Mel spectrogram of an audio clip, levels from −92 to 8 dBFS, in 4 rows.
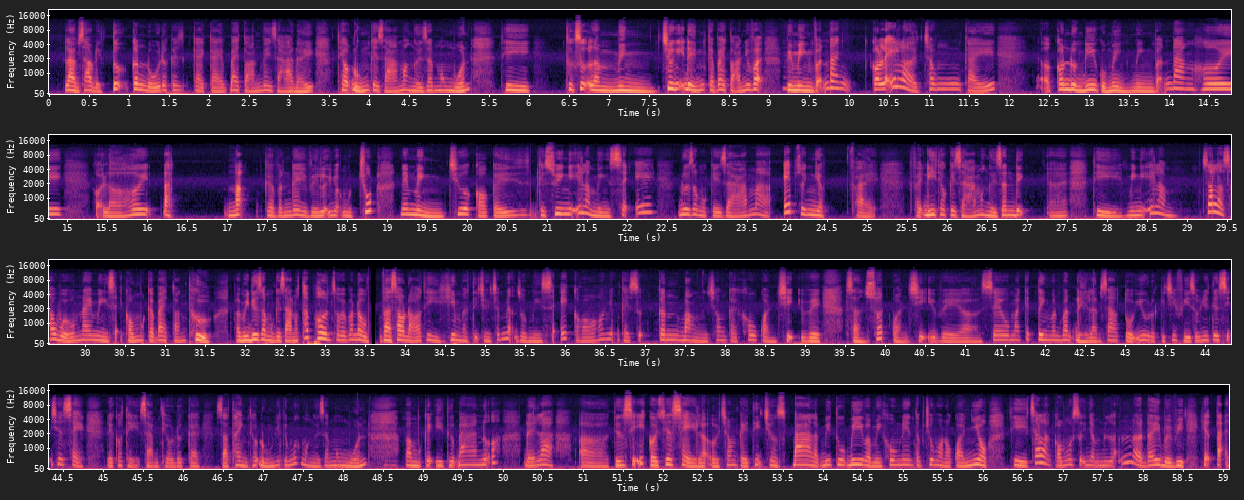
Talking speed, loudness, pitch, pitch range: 250 wpm, -20 LUFS, 195 Hz, 175-225 Hz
